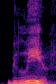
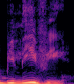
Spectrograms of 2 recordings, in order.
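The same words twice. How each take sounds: First: The word ends cleanly on the V sound. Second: The word ends with an extra vowel after V. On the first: The speaker calls it right. "A palavra termina no som do V" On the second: The speaker calls it wrong. "você não fala believe. Isso aqui não tem som no final"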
